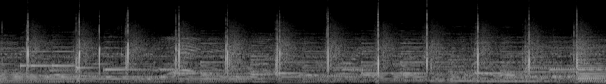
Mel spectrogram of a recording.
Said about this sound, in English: Clap it to him.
